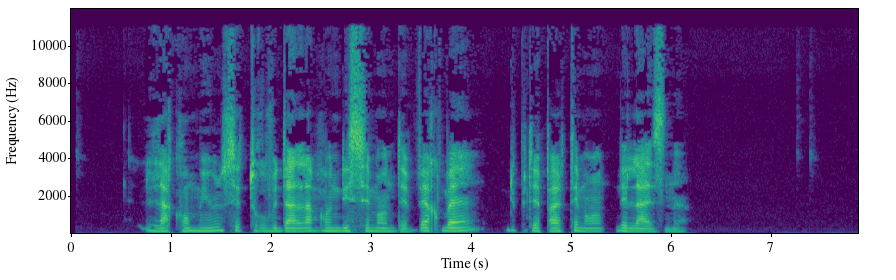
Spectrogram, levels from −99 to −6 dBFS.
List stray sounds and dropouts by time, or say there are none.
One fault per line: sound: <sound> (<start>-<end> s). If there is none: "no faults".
no faults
